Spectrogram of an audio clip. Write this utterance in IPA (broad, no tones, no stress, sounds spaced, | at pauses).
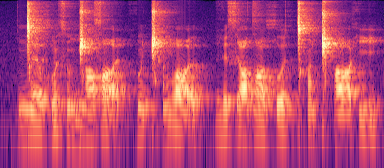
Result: ŋ͡ǀ ɛː χʷ ĩ s ũ ŋ͡ǁ i ə̯ sˤ ɛ | h ũ ə̯ ǁʰ ĩ ŋ ðˤ əː | ɦ e s iː dˤ ɛː χʷ ɛ ə̯ ǀʰ ɑ̃ ǁʰ ɑː x i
